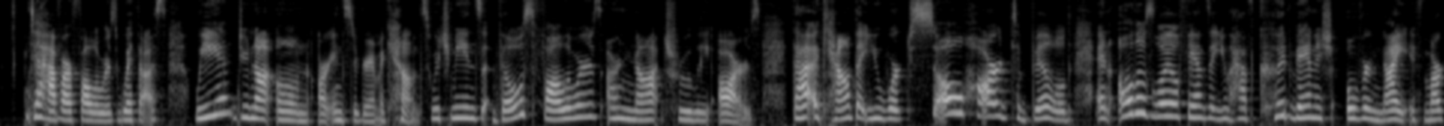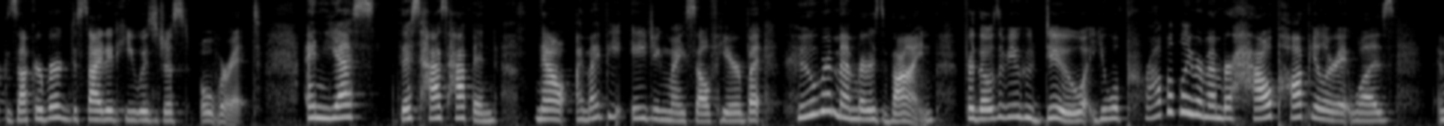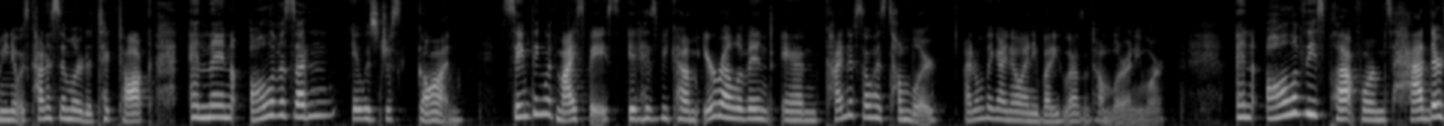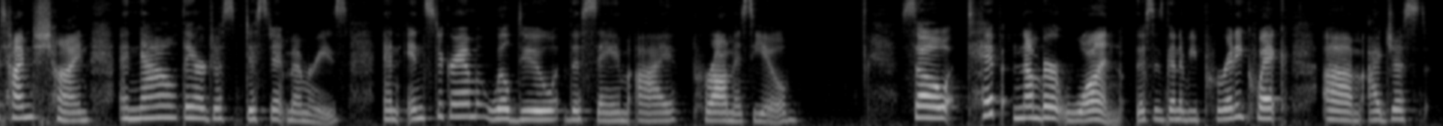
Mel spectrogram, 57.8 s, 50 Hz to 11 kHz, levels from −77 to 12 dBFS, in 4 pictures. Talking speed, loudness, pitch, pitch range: 170 wpm, -24 LUFS, 245 Hz, 220-280 Hz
